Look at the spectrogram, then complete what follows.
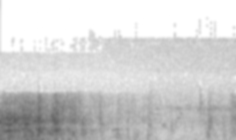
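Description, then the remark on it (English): A busy flock of chickens in a chicken coop clucks and squawks together, a dense, continuous clamor of overlapping calls that starts loud and eases off slightly, with no one talking. “By making a raid in a chicken coop, excuse me.”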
